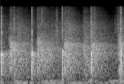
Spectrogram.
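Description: An audience at a school quiz contest claps in a steady beat, about three claps a second, close and fairly loud over a low room hum.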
